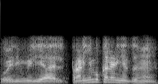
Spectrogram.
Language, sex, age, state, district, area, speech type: Dogri, male, 18-30, Jammu and Kashmir, Kathua, rural, conversation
